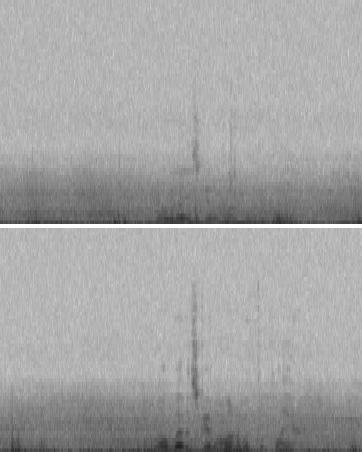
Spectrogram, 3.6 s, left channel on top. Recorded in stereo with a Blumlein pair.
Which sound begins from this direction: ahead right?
A man speaking, at 1.5 s.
